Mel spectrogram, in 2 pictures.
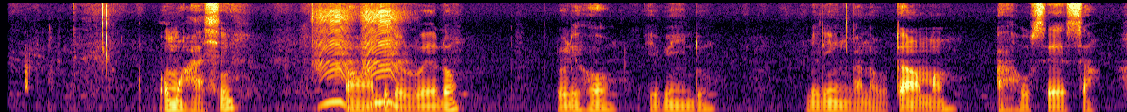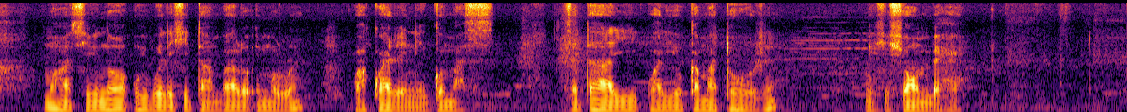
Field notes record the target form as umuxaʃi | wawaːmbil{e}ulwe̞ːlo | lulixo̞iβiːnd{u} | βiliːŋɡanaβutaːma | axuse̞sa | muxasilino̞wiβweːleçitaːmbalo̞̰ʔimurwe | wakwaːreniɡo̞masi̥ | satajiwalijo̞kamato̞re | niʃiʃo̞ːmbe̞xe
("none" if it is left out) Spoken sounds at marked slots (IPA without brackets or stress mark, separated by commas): e, u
